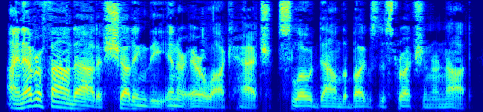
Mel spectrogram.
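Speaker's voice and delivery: usual speaking voice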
